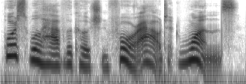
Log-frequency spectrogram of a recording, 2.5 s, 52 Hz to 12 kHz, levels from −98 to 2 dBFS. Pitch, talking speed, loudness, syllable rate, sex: 205 Hz, 265 wpm, -19 LUFS, 5.0 syllables/s, female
